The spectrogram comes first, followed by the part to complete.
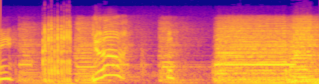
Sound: exclaims

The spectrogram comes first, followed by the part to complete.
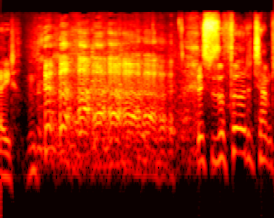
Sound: giggles

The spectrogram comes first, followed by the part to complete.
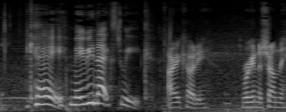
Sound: voiceover

